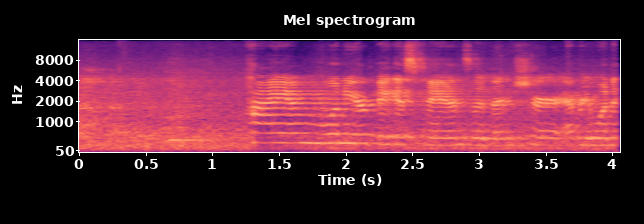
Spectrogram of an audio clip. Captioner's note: voiceover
